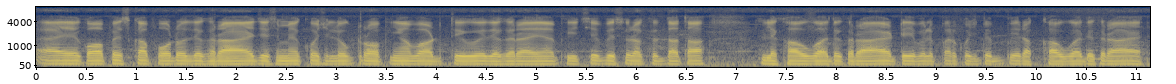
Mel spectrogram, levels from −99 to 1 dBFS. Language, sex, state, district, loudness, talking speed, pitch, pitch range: Hindi, male, Uttar Pradesh, Lalitpur, -17 LUFS, 185 wpm, 105 Hz, 100-105 Hz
